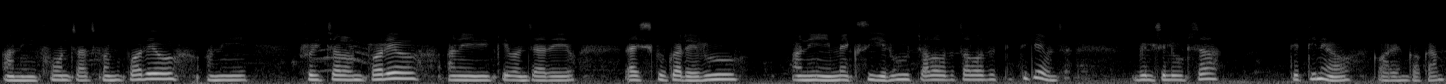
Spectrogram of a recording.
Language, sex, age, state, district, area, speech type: Nepali, female, 45-60, West Bengal, Alipurduar, rural, spontaneous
